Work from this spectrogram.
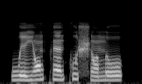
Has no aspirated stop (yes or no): yes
